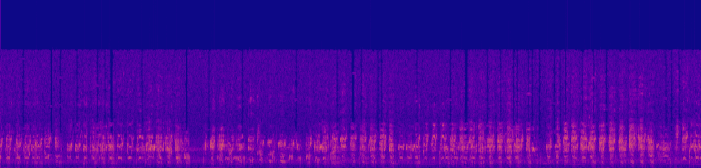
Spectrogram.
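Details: An almost unbroken stream of scratchy, pulsing calls from black stork chicks, rising and falling slightly in loudness, with soft forest sounds.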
